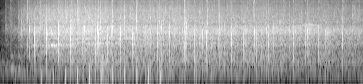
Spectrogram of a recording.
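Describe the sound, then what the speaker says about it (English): A ceremony audience applauds nursing graduates at a pinning and candle lighting event, with dense, sustained clapping of a large crowd heard from a moderate distance, fairly soft and unbroken. "Now, I think that deserves a loud clap."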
